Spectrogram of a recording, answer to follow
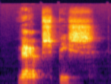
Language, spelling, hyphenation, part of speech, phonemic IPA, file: Dutch, werpspies, werp‧spies, noun, /ˈʋɛrp.spis/, Nl-werpspies.ogg
- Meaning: javelin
